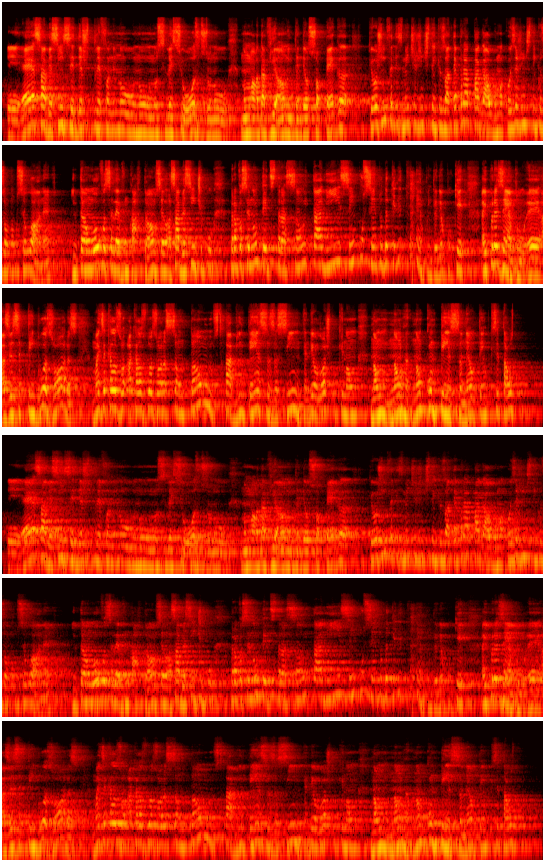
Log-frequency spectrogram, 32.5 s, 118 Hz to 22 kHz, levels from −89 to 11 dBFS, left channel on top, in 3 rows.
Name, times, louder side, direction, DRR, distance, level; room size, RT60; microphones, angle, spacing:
voice 1, 0.1-11.8 12.2-31.9, left 5 dB, 65° left, 10 dB, 0.4 m, -31 dB
9.3 x 7.9 x 3.3 m, 2.5 s
head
